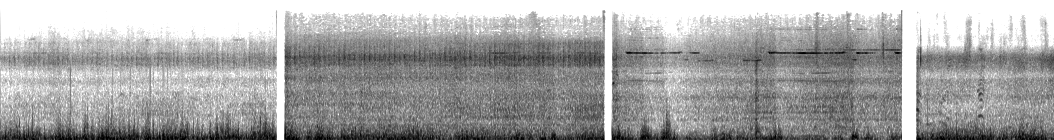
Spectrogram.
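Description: Road traffic on a bridge, with wind buffeting the microphone as a heavy low rumble; the sound breaks off abruptly three times, and faint steady high tones come and go in the second half.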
